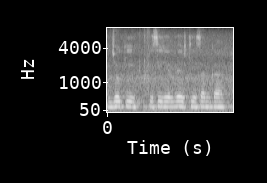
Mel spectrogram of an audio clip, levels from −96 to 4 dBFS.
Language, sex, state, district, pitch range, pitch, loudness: Hindi, male, Uttar Pradesh, Lucknow, 130-140 Hz, 135 Hz, -14 LUFS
